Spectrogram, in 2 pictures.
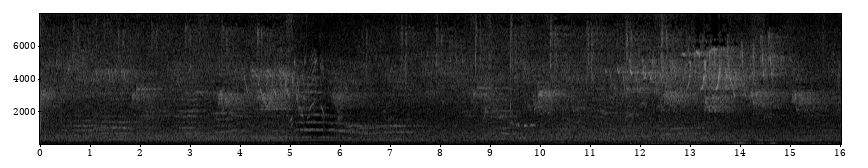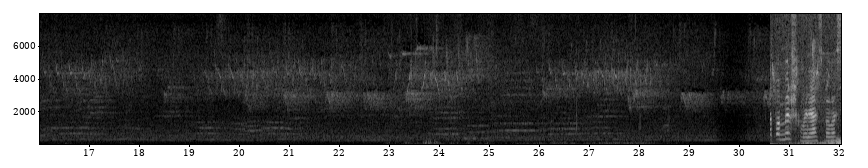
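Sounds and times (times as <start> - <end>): small birds chirping: 0.0 - 32.0
low rumble: 31.2 - 32.0.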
